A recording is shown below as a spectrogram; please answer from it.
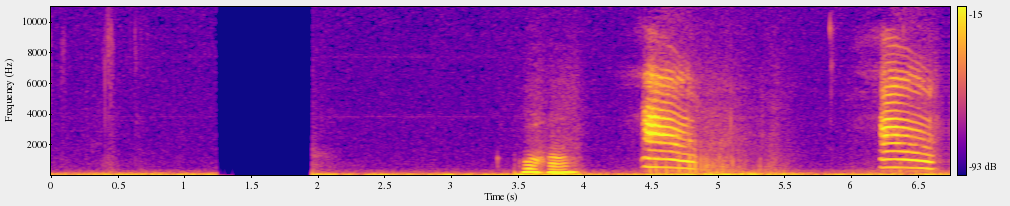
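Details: Rescued pet cat Unagi chattering indoors, mostly food-related calls: a short low double chirp followed by two bright, arching meows about a second and a half apart, each rising then falling, with quiet room noise.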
